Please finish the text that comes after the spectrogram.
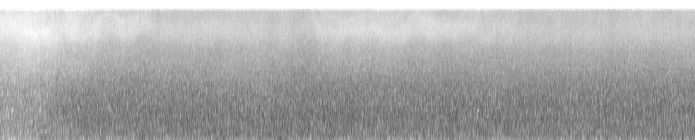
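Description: Lake waves wash in at Toronto's Port Lands, a loud continuous roar of surf mixed with wind buffeting the microphone, steady throughout.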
